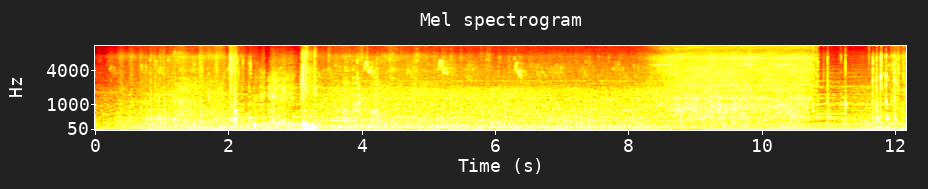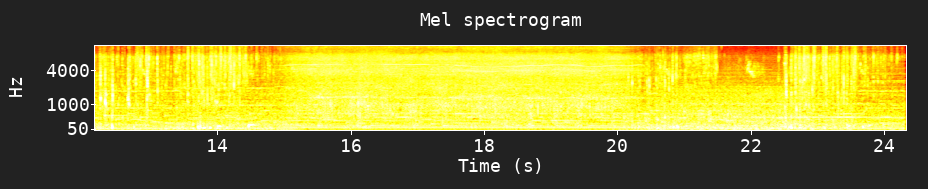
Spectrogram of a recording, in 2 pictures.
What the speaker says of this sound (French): je vais tout mélanger à la perceuse avec 1 litre d'eau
